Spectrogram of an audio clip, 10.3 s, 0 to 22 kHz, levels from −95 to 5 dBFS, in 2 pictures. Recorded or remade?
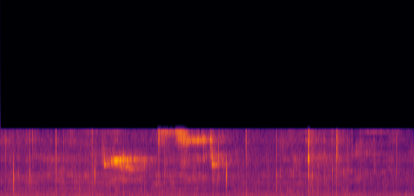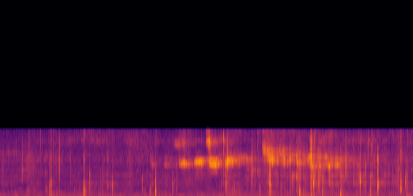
remade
